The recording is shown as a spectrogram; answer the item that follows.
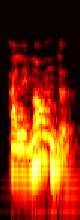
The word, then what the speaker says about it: allemande: Recuerden que, aunque esa E final que se va a agregar en el femenino no se pronuncia, a partir de ese momento me obligará a pronunciar todo lo que esté antes de ella.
